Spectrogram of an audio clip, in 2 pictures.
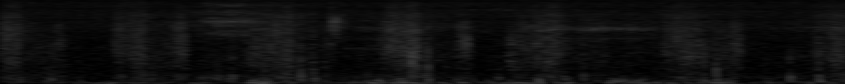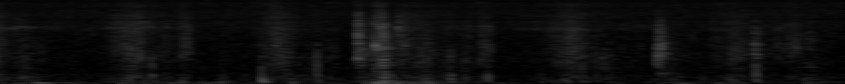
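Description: Footsteps in three or four inches of fresh snow: an irregular run of soft crunches and thuds, the loudest about six seconds in.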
